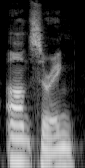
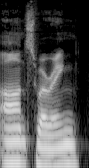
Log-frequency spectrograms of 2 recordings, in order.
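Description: First: The W sound is silent in the word. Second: The W sound is pronounced in the word. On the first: The speaker calls it right. "It's got a silent letter in it. ... it's the W" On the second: The speaker calls it wrong. "so it's not answering"

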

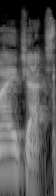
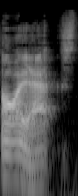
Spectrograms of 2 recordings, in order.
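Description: First: The name is pronounced in the English way. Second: The name is pronounced in the Dutch way. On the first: It keeps the usual English pronunciation. The speaker calls it right. "like Big Ron" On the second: It imitates the local Dutch pronunciation. The speaker calls it wrong. "then you're being racist to the Dutch"

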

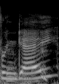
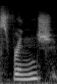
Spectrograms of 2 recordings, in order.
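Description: First: The word is said with a French-style ending. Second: The word is said with a plain English ending. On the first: "I was doing the French pronunciation" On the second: "We're still sticking with Edinburgh Fringe"

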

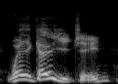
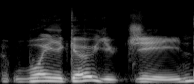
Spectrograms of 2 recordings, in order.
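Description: First: It sounds sincere and pleased. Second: It sounds sarcastic and unimpressed.

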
